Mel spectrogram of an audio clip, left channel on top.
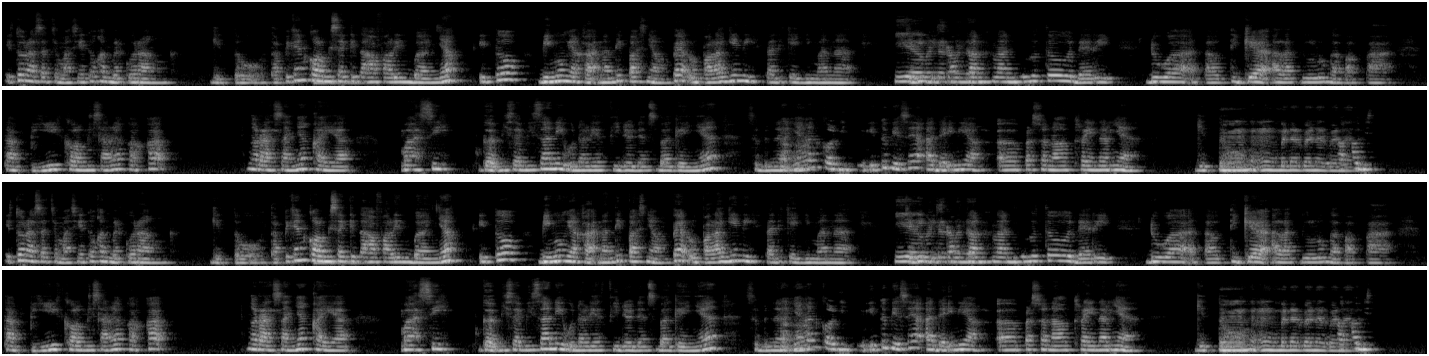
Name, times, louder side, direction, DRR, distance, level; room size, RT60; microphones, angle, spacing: voice 1, 0.1-1.7 2.1-8.5 9.1-9.4 9.6-11.1 11.4-13.9 14.3-15.8 16.7-17.7 18.2-18.7 19.0-21.4 21.8-25.6 26.2-26.7 27.7-28.0, equal, 45° right, 1.1 m, -23 dB
voice 2, 3.1-3.7 8.9-9.8 22.0-22.4 26.4-27.8, right 1 dB, 5° right, 0.3 m, -24 dB
2.7 x 2.3 x 2.7 m
head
